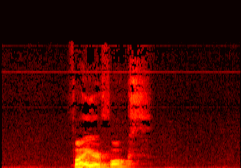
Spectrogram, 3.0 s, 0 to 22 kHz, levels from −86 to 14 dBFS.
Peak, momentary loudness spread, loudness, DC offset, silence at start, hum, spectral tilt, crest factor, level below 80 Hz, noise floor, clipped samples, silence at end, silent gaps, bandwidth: -2 dBFS; 19 LU; -16 LUFS; under 0.1%; 0.95 s; none; -5.5 dB/octave; 18 dB; -62 dBFS; -59 dBFS; under 0.1%; 1.2 s; none; 16.5 kHz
